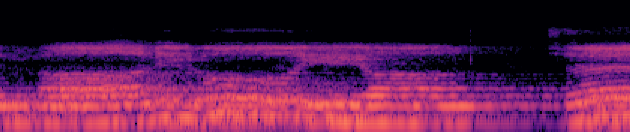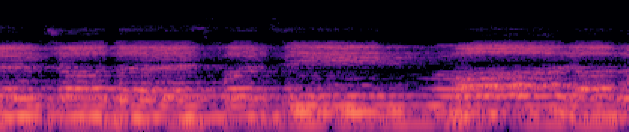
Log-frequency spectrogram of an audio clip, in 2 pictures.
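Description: Slow sacred vocal chant in low voices, holding long sustained notes, sung in two phrases with a brief break about three and a half seconds in.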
